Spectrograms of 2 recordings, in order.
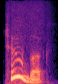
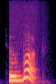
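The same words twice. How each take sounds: First: Two books with TWO louder; stress on TWO. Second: Two books with BOOKS higher and rising; stress on BOOKS. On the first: Teacher contrasting the two phrases, stress on TWO. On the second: Teacher contrasting the two phrases, stress on BOOKS. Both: Shown as a demonstration. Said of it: "mean the same thing as the phrase".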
